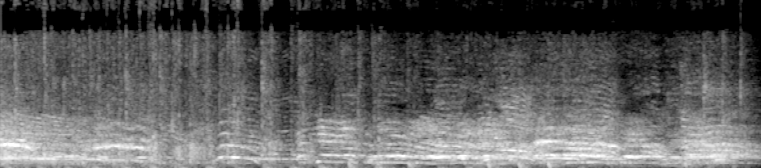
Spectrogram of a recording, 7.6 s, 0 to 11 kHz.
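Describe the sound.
Hockey players yell and cheer loudly in a group, celebrating their head coach's 200th win with overlapping shouts and whoops that keep surging in bursts throughout.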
